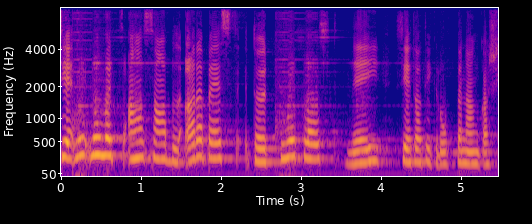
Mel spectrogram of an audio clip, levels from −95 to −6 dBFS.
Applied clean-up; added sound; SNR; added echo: neural separator model SepFormer DNS4.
